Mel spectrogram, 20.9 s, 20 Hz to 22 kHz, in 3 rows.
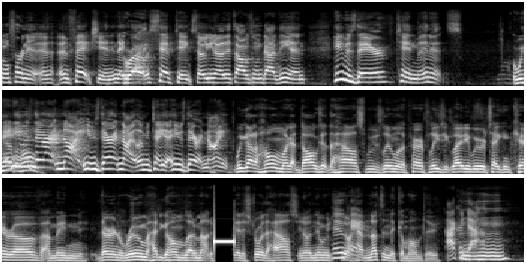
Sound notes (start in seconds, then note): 16.7 beep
